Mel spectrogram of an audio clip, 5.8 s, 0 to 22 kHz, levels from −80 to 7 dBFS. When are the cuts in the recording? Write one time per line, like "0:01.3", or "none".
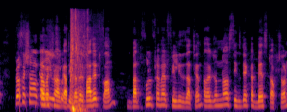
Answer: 0:01.4

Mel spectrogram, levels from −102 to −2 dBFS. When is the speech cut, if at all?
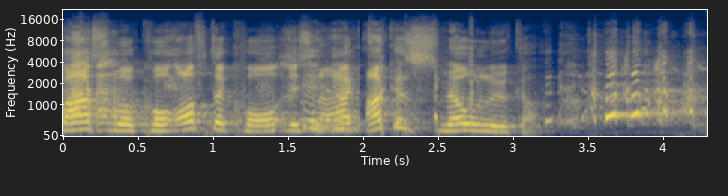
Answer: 0:02.0

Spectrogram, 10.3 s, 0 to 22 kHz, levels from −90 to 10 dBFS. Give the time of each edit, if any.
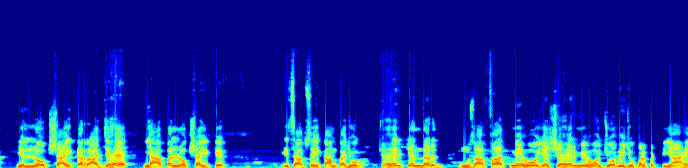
0:05.8

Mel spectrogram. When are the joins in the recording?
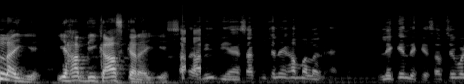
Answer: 0:02.0

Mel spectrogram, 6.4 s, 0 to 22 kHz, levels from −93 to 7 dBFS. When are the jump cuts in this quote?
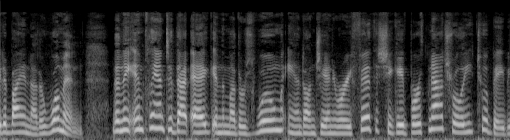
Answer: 0:02.7

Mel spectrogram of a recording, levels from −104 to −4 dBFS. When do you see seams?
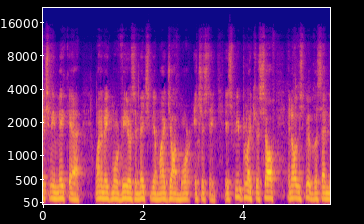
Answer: none

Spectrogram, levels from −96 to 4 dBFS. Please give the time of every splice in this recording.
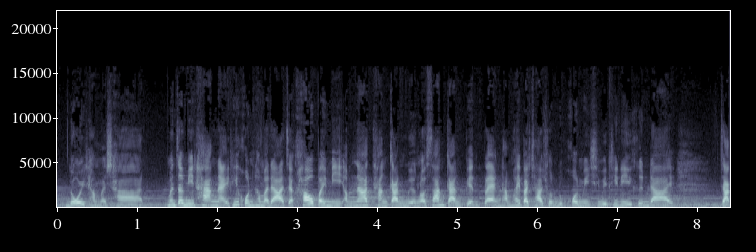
0:01.2

